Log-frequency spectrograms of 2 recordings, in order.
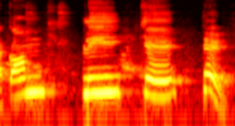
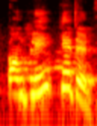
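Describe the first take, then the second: First: complicated very slowly in four beats, कॉम, प्लि, के, टेड; split into syllables. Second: Said in the usual way. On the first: Shown as a demonstration. Teacher counting four syllables in complicated, split apart. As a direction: pause after every syllable of complicated. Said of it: "अब आते हैं four syllable में". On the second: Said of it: "four syllabic word हो गया".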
